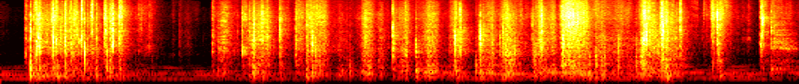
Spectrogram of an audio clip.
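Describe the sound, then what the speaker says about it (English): A deck of tarot cards being shuffled by hand, giving rapid papery riffles and crisp flicking clicks in uneven bursts, close and fairly quiet, with a brief pause near the start. "excuse me if my shuffling isn't so good"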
